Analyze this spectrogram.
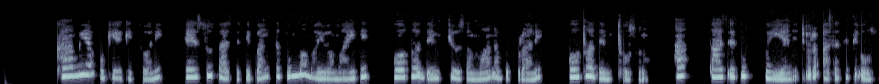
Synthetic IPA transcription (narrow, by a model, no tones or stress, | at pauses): kʰaːmɪjɐʔɔɡɪjɐɡɪd̪̥ːoɐn | he̞ːsːʊt͡s̪ʼaːsʼɛt̪ɪbɐnt̪ːɐd̪ʊmːɐmɐjʊwɐmɐjd̪ɪ | ho̞ːt̪ɔwɐd̪ɛmt̪ːɪjo̞ːsɐmaːnɐbʊkʼːʊɾa̰ːnɪ | ho̞ːt̪ɔwɐd̪ɛmt̪ʰːo̞̰ːsɔnɐ | hɐ | t͡sʼaːsʼɛt̪ʊɡ̥ʊjɪjɐnt͡ʃʼʊ̰ɾɐʔɐsɐt̪ɪd̪ɛʔo̰ːsɔn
